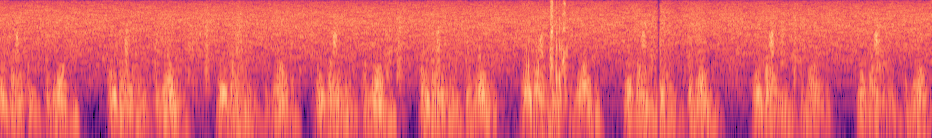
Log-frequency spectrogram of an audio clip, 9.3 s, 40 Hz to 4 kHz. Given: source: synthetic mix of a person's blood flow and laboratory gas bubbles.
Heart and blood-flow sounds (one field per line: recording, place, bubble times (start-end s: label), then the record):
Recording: Doppler ultrasound of blood flow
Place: precordium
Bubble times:
5.24-5.70 s: bubbles
From the record:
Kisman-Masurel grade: 223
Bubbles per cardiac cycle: several, 3 to 8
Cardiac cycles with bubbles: 10 to 50%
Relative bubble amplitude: loud (0.450 to 0.775)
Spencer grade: 2 (many but less than half of the cardiac periods contain bubble signals, singularly or in groups)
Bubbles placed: only in the low amplitude regions of the cardiac cycle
